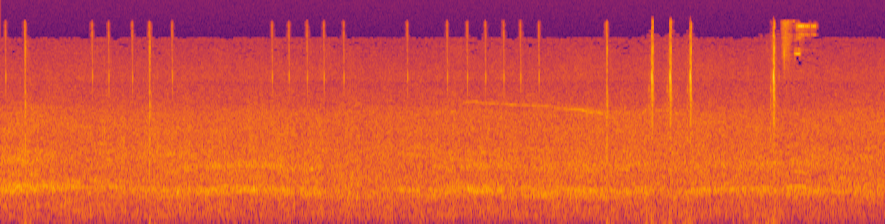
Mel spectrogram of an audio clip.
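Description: Short electronic clicks sound as menu options are picked.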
